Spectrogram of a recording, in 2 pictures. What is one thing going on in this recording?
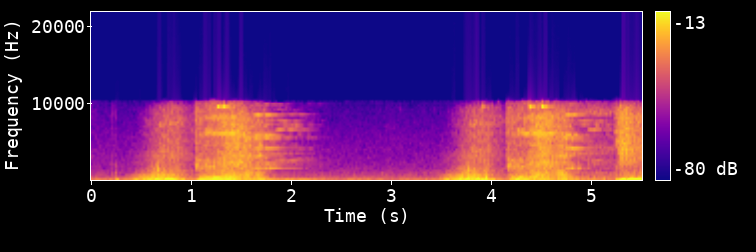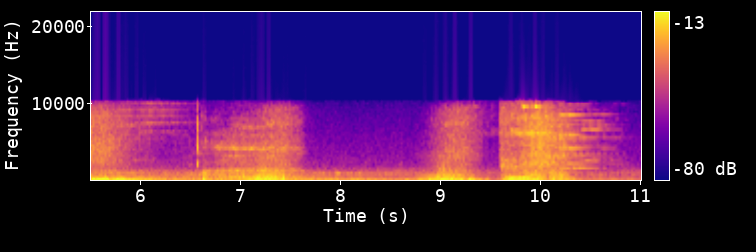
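Bright magical chimes sparkle and ring out in short bursts.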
